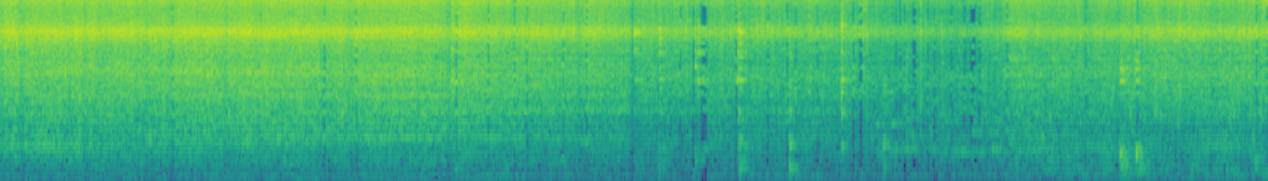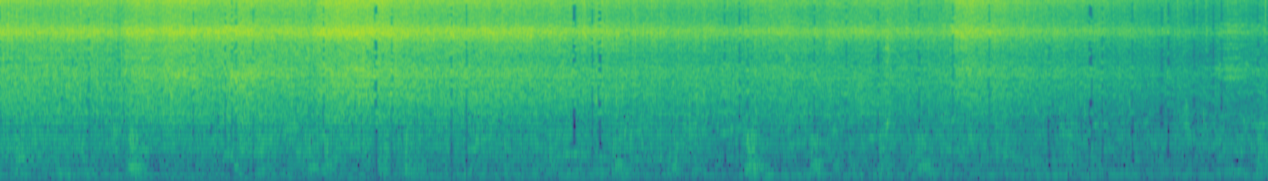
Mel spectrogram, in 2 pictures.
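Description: Gram-flour and coriander batter sizzling as it is poured into hot oil with cumin seeds in a metal kadhai, then stirred round the pan with a wire whisk. The loud hiss is strongest at the start and slowly dies away.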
